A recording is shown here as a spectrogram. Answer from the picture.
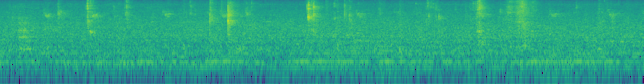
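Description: Chewing and wet mouth smacks from eating braised pig's head meat by hand: a handful of short, scattered clicks over a faint steady hum.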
